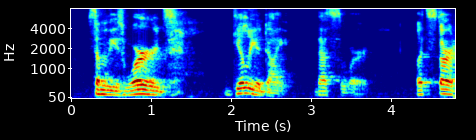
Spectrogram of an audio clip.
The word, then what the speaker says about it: Gileadite: I have a hard time pronouncing some of these names, some of these words. Gileadite, that's the word.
